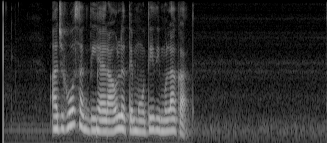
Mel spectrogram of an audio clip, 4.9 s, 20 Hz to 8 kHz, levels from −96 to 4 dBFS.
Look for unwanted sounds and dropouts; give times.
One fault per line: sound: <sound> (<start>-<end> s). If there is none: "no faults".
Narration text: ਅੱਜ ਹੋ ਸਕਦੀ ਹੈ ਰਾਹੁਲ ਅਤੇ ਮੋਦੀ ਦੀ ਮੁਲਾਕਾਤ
no faults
